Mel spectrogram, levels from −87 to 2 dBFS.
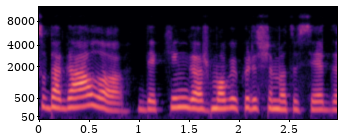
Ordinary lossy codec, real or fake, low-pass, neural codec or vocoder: Opus, 24 kbps; real; 7.2 kHz; none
